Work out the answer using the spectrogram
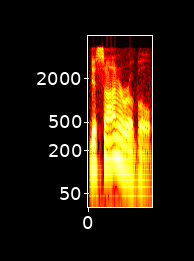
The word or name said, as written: dishonorable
